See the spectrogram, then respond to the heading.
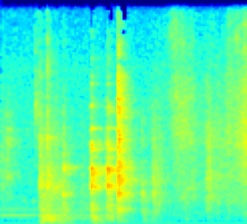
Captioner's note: sieve clunks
